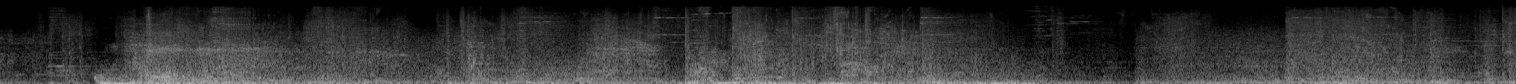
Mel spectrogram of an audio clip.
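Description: Fantasy battle effects crash and whoosh as spells and blows land.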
